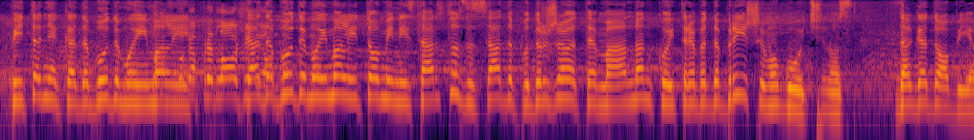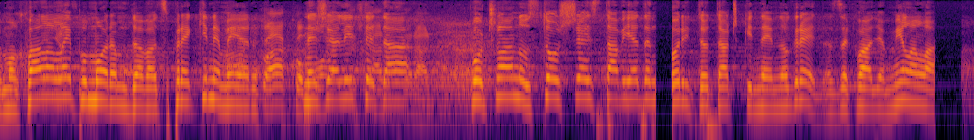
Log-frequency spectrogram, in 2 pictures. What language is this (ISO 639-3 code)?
srp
